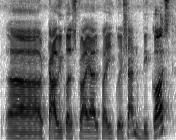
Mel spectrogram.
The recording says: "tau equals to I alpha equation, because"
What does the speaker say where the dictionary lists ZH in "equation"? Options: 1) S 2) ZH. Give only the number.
1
